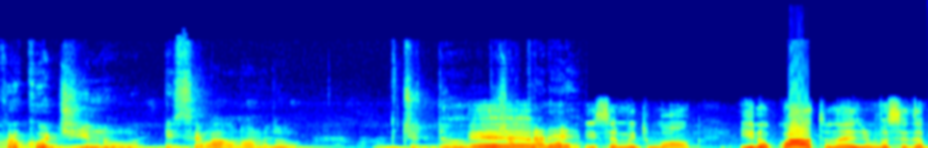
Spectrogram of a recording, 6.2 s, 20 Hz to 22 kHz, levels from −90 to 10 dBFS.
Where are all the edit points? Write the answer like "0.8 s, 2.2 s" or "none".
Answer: 1.1 s, 3.9 s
